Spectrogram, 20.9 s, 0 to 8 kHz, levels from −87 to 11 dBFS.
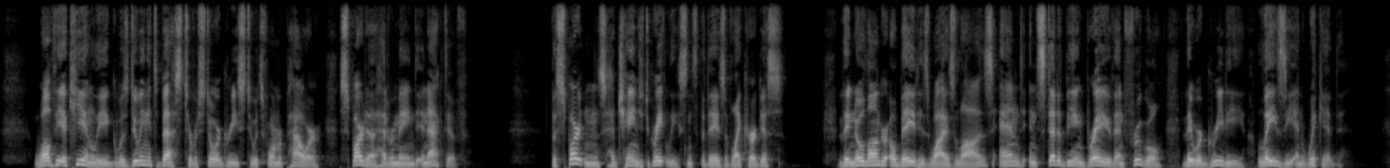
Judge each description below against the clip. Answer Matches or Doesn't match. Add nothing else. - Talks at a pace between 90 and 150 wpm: Matches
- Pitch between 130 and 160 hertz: Matches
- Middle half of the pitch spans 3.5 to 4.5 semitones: Matches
